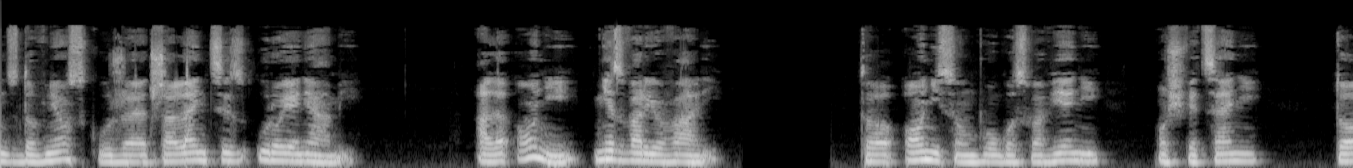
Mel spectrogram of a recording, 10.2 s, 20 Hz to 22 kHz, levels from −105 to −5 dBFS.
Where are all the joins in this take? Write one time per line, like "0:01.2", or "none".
0:01.1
